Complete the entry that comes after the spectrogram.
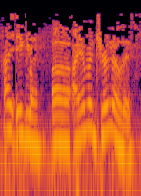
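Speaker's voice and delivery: ordinary talk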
